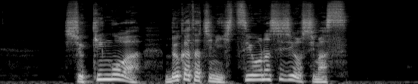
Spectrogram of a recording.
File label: man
